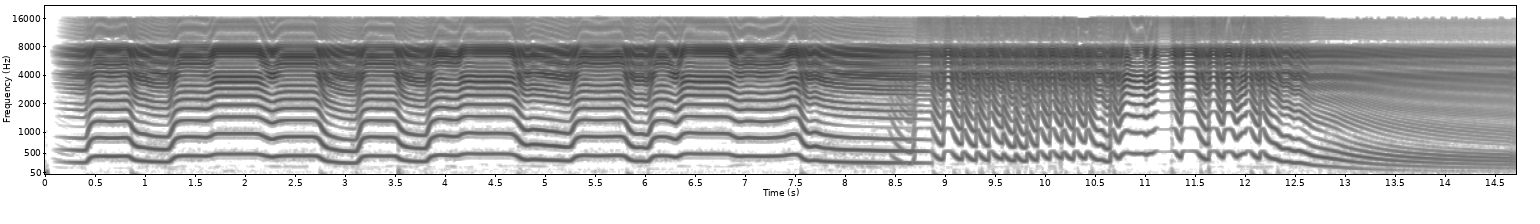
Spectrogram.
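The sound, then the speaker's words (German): An optical theremin, an optical sensor controlling an NE555 multivibrator with the signal amplified by an LM386 and played through a loudspeaker, gives a buzzy, harmonic-rich electronic tone. It steps up and down in pitch, then wobbles in rapid vibrato and glides downward, loud and continuous with no voices. “Ein optisches Theremin. Und so klingt das Musikinstrument.”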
